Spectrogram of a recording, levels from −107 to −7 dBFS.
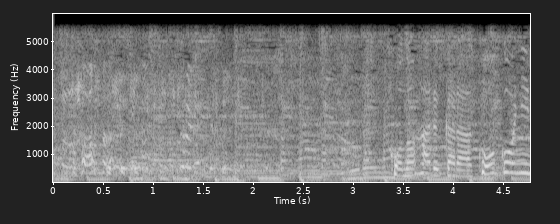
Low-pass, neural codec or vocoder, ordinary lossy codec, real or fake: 5.4 kHz; none; none; real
